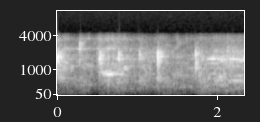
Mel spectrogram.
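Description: A few short, sharp taps or clicks at an irregular pace, about six in two seconds.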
